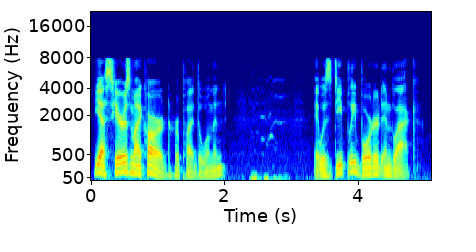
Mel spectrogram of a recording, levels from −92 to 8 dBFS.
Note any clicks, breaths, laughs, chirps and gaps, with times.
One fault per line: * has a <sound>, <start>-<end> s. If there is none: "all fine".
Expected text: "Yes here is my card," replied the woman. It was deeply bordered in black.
* has a squeak, 2.4-3.0 s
